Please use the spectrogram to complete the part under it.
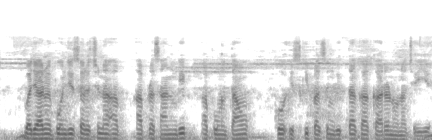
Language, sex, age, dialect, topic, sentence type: Hindi, male, 31-35, Awadhi Bundeli, banking, statement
